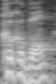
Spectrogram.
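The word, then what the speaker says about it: Cocobon: I just have to say it like it's French. Coco Bon. Coco Bon.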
